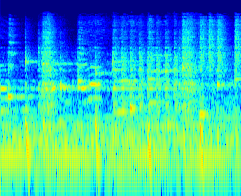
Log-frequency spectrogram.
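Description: Electronic music playing as a DJ mix from Serato DJ controllers, with a steady beat and short, bright melodic notes repeating over it.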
